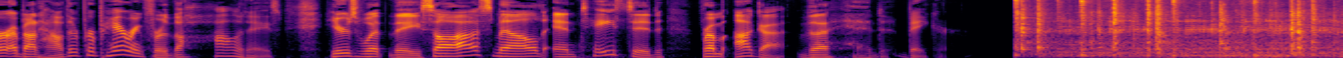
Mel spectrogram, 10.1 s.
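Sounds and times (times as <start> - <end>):
speech: 0.0 - 7.2
bakery mixer spinning sufganiyot dough at a Jewish bakery in Monticello: 7.6 - 10.0
clanking knocks of bakery mixer: 7.6 - 10.0.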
